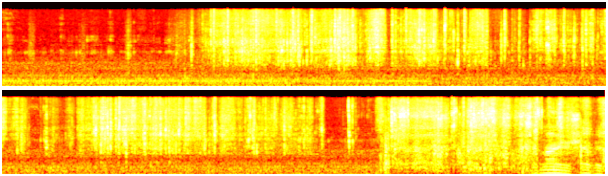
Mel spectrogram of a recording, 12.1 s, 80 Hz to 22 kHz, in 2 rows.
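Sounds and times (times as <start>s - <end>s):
chewing: 0.0s - 9.6s
aluminium foil crinkling: 1.7s - 12.0s.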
